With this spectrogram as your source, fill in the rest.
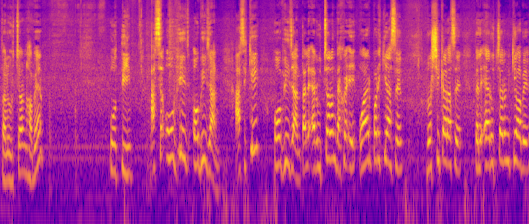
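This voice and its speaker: A man's voice: very high-pitched, fast talker, a little mellow, a little hiss or hum. A young man teaching an online revision class, repeating rules and quizzing his students.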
